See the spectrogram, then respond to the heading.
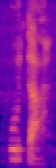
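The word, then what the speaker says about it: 웃다: So in the word on screen, which means to laugh, the shiat is pronounced like a digat. In this case, we also have a fortis occurring as the sound is the same. So the word is pronounced uta.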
